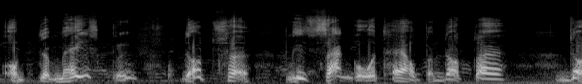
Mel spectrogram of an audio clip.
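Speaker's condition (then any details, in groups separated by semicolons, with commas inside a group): Acquired brain injury; serious accident at young age; rows twice weekly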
